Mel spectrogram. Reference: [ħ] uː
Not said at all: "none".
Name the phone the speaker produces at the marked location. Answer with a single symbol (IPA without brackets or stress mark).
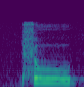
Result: ħ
